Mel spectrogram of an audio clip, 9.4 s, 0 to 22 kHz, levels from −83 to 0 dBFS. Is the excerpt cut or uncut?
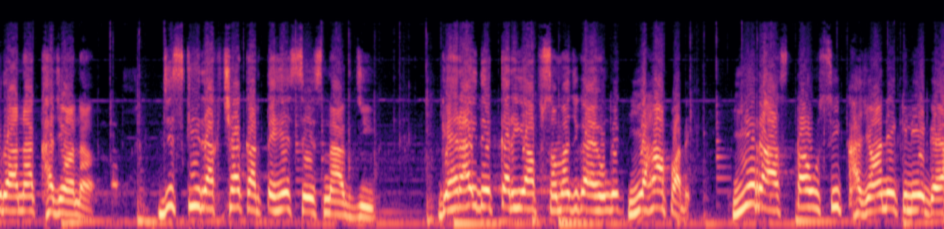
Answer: cut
